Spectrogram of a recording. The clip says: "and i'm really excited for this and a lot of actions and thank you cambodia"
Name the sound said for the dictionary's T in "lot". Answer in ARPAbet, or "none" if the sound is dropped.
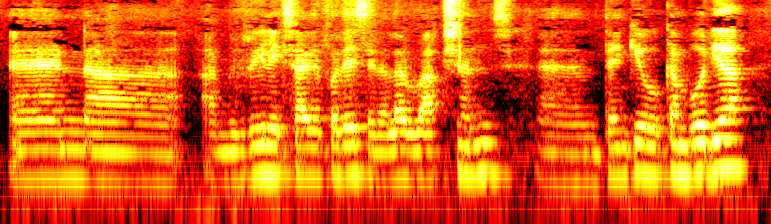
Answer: none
